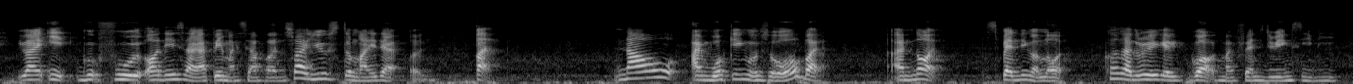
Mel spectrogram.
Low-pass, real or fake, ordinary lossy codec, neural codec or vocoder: none; fake; none; codec, 16 kHz, 4 kbps, FreqCodec, larger model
